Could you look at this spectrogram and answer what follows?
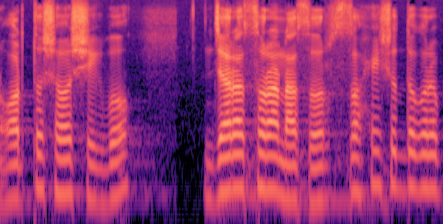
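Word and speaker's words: جَاءَ: আলিফ পরিমাণ টানতে হবে এরপরে জিম আলিফ জবর যা এখানেও জবরের বাম পাশে খালি আলিফ কিন্তু এই বামে হামজা আসার কারণে এখানে চার আলিফ টান হবে এটাকে মধ্যে মুত্তাসিল বলে এই যে উপরে চিহ্ন দেওয়া এটা থাকলে চার আলিফ পরিমাণ টেনে পড়তে হয় নুন সদ জবর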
